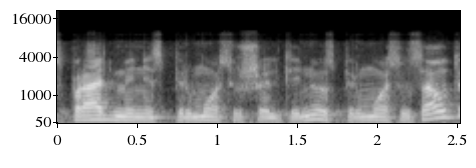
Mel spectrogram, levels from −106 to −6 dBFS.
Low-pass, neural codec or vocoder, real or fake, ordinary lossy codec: 7.2 kHz; none; real; Opus, 16 kbps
